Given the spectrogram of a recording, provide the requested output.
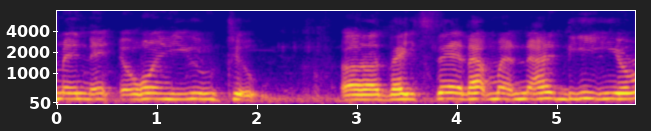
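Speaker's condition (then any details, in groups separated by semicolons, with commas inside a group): Cerebellar degeneration and ataxia; slow speech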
